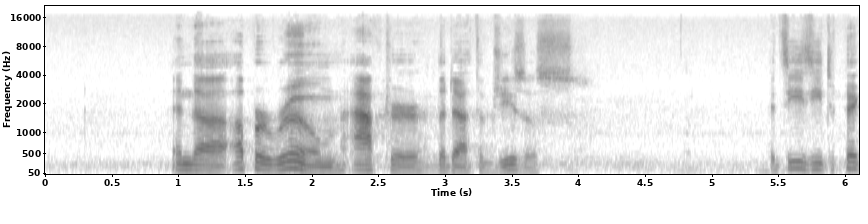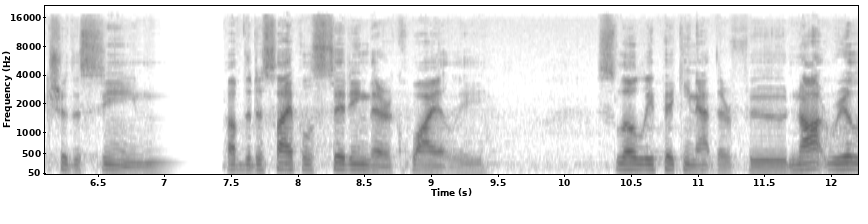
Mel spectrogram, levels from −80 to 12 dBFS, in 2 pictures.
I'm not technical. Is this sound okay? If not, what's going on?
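No. At 6.81 to 6.85 s there is a short concealed packet loss. About 20 ms of audio arrived too late, and the receiver patched the gap by extending the sound just before it. The result is a brief smear or wobble.

From 6.91 to 7.45 s the sound turns into a fading buzz or hiss, then roughly a quarter second of silence, and resumes with about half a second missing. The likely cause is a long network dropout, with the receiver filling the gap until it gave up.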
